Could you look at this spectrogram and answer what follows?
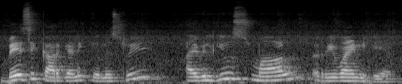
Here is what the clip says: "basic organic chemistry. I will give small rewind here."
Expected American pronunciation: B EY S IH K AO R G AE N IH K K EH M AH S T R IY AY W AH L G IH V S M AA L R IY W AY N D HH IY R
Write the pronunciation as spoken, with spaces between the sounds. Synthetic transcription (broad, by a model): B EY S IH K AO R G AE N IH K K EH M AH S T R IY AY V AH L G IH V S M AA L R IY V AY N D HH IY R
